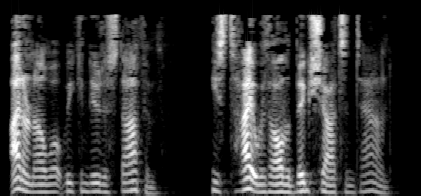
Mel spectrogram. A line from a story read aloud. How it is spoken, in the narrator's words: In a discouraged voice, she said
